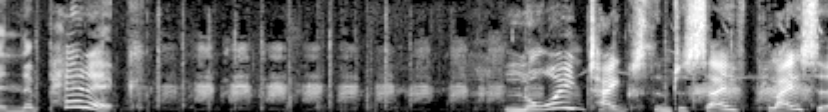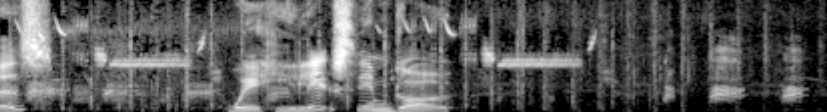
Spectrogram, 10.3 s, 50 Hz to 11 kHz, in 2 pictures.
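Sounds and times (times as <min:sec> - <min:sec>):
speech: 0:00.0 - 0:01.8, 0:03.2 - 0:05.6, 0:06.6 - 0:08.1
young ducks quacking: 0:00.8 - 0:08.0, 0:09.2 - 0:10.3.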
